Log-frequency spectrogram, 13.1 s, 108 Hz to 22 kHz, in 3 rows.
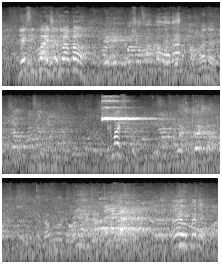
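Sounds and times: crowd voices and shouts: 0.0s - 13.0s
referee's whistle blast: 6.4s - 7.5s.

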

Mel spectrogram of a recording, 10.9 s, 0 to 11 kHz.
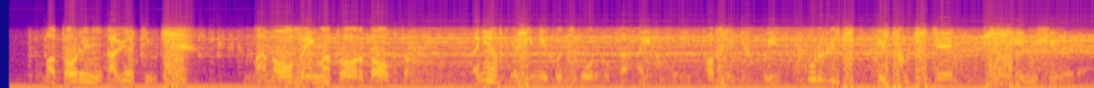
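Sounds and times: announcer voice-over: 0.5s - 10.9s.

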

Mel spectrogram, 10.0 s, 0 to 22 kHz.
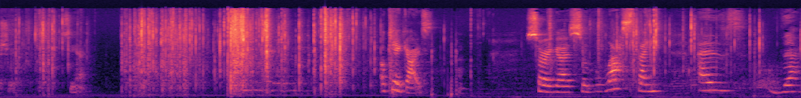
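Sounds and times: plastic bag crinkling: 0.0s - 6.0s, 6.7s - 10.0s.

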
